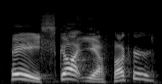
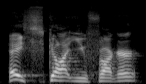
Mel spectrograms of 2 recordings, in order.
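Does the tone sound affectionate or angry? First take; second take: affectionate; angry. First: It is said warmly, happy to see him. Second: It is said angrily, wanting to hit him.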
